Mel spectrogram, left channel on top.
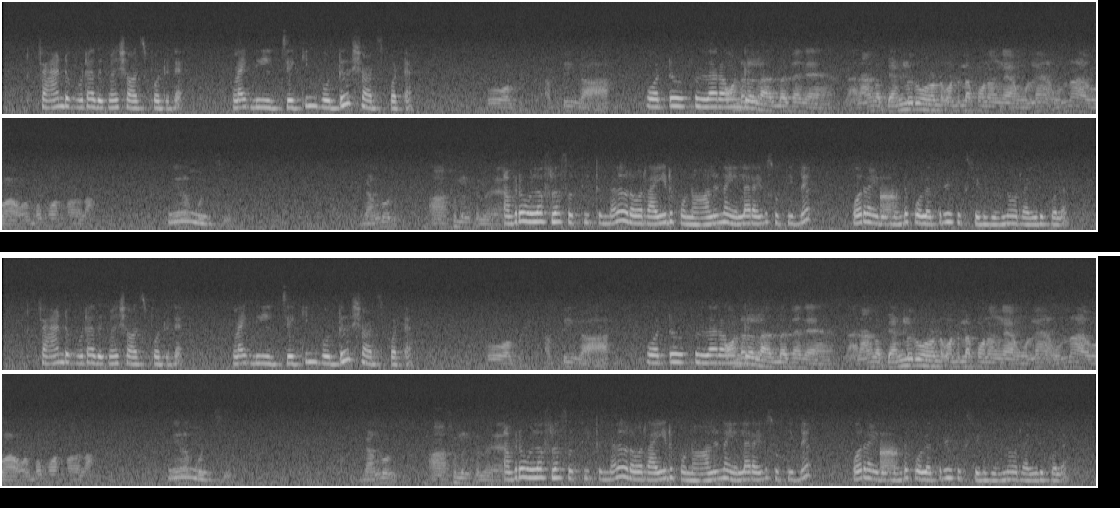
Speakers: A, on the left (about 60°); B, on the right (about 50°).
A: ஃபேண்ட போட்டு அதுக்கு மேல ஷாட்ஸ் போட்டுட்ட லைக் நீ ஜெக்கின் போட்டு ஷாட்ஸ் போட்ட
B: ஓ அப் அப்டீங்ளா
A: போட்டு ஃபுல்லா ரவுண்டு
B: ஒண்டர்லால அது மாரி அதாங்க நாங்க பெங்ளூர் ஒ ஒண்டர்லா போனோங்க அங்குள்ள ஒன்ன ரொம்ப மோசோ அதெல்லா நீங்க
A: ம்
B: கொச்சி பெங்ளூர் ஆ சொல்லுங்க சொல்லுங்க
A: அப்ரோ உள்ள ஃபுல்லா சுத்தீட்டு இருந்தாளா அதுல ஒரு ரைடு போனோ ஆல்ரெடி நா எல்லா ரைடும் சுத்திட்ட ஒரு ரைடுக்
B: ஆ
A: மட்டு போல த்ரீ சிக்ஸ்டி டிகிரினு ஒரு ரைடு போல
